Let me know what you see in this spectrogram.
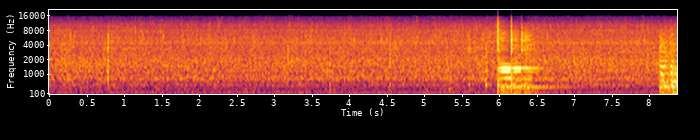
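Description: Chicken pieces in a thick yogurt marinade sizzling steadily on high heat over onion rings, capsicum and green chillies in butter and oil. A short ringing clatter comes about six seconds in and a knock near the end.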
